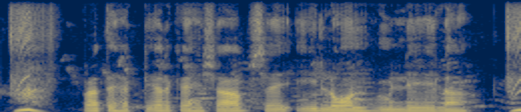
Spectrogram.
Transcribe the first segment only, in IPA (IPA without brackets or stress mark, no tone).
p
